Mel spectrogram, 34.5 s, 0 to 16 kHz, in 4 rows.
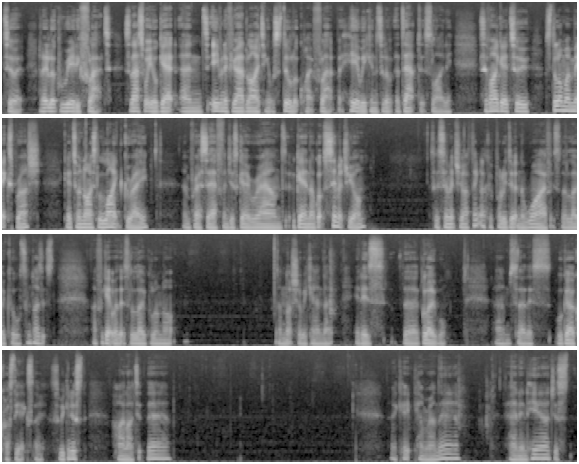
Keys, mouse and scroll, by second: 6.9-8.9 drag, 8.9-10.5 middle drag, 10.5 f, 12.0-14.3 drag, 14.3-16.7 middle drag, 16.7 click, 17.2-18.2 middle drag, 18.2 click, 19.0 middle click, 19.7 click, 20.5 middle click, 21.4 ctrl+z, 21.6 ctrl+z, 22.7 click, 23.2-25.2 middle drag, 25.2-26.5 drag, 26.5 middle click, 27.0 click, 27.5-28.7 middle drag, 28.7 click, 29.6 middle click, 30.2 click, 31.0-33.2 middle drag, 33.2-34.5 drag.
